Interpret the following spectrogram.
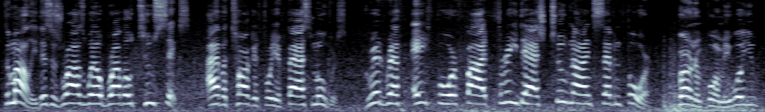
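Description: A man's voice: high-pitched, animated, normal speed, slight background noise. A man playing an American army commander who makes urgent, commanding radio calls in a war game. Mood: grimly eager. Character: high-voiced American army commander calling in strikes.

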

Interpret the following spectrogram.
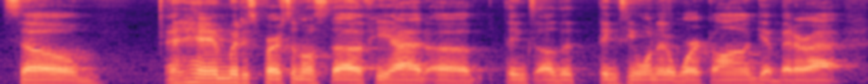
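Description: A man in his early twenties talks loosely on a sofa as a podcast host, his voice sitting a little low. He rambles with fillers and quick laughs. A clip-on mic picks him up clearly in a living-room set. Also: steady tone, a little mellow. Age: 20s. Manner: chatty, laughs often, many fillers. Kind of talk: casual chat. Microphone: lapel mic.

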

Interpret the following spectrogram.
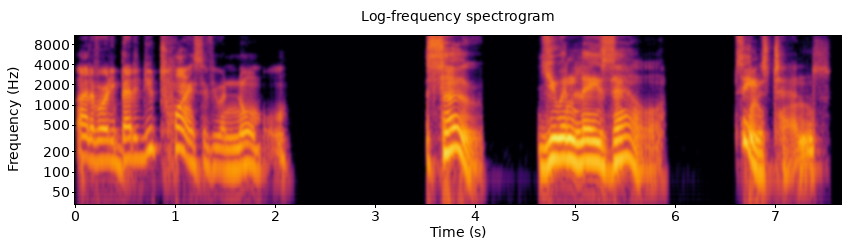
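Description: A man's voice: on the high side, sing-song, slow pace, pauses often, a little mellow, no room sound, studio quality. A man with an English accent playing a sardonic, aristocratic vampire rogue in a video game, arch, drawling and haughty. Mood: teasing. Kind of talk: video game character dialogue.

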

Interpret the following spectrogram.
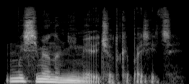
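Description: A man reading a humorous literary story as an audiobook narrator, with a gravelly voice and wry, dry irony. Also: on the low side, huge pitch swings, rapid-fire, darkish tone, dry recording.

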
